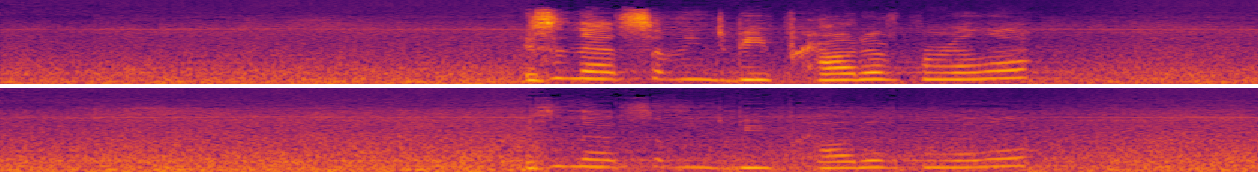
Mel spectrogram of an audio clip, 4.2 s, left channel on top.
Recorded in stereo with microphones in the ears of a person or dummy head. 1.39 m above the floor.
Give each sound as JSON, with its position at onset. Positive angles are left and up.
{"t": 1.8, "sound": "a woman speaking", "side_deg": 60, "distance_m": 0.6}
